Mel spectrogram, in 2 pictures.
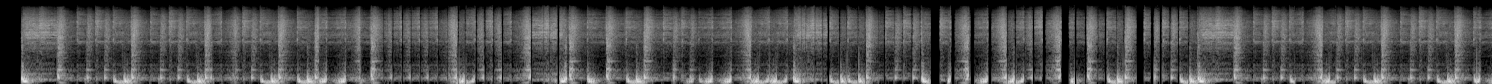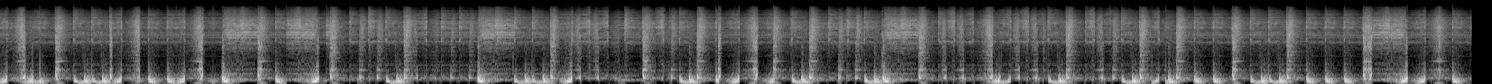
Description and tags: walking backwards.R
random reversals throughout this amen loop....made in pro tools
